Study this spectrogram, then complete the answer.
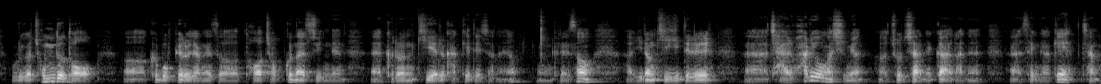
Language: Korean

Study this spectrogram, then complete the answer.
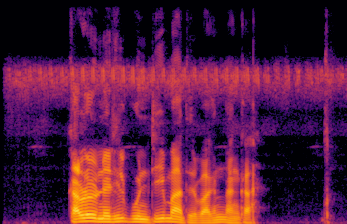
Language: Masai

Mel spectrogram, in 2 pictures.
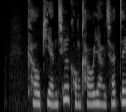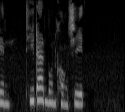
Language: Thai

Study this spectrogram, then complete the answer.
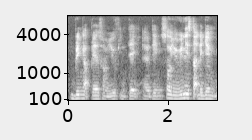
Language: English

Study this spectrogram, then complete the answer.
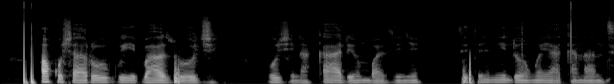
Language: Igbo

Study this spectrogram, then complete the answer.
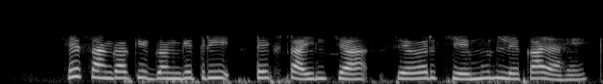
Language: Marathi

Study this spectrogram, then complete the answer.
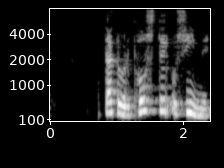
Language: Icelandic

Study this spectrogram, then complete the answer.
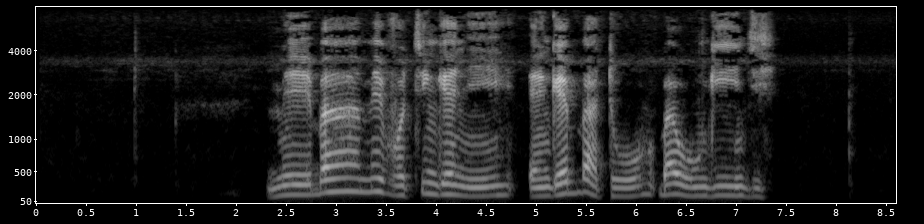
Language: Batanga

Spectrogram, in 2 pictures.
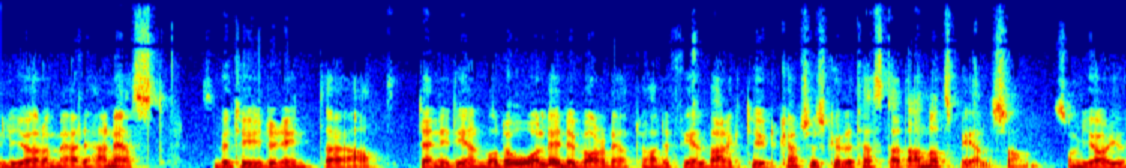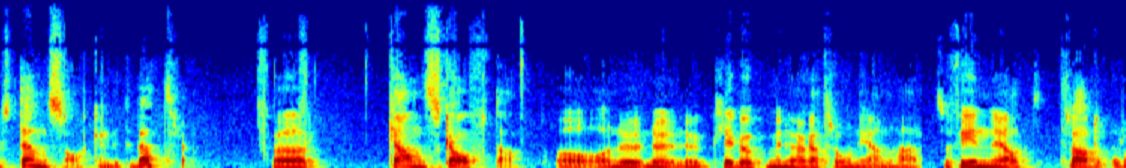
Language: Swedish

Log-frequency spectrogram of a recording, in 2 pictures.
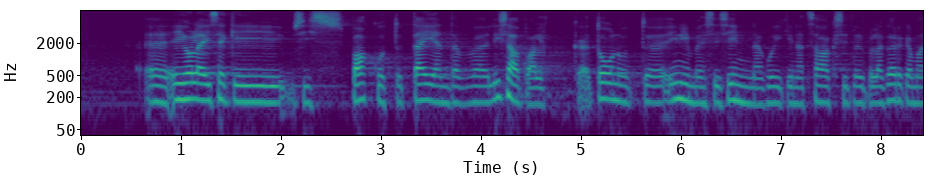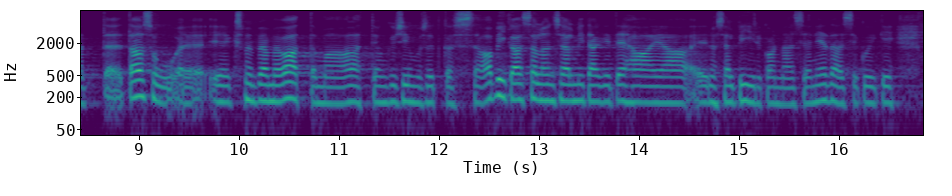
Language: Estonian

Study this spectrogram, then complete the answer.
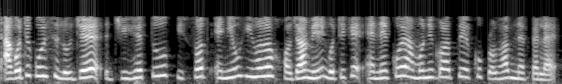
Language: Assamese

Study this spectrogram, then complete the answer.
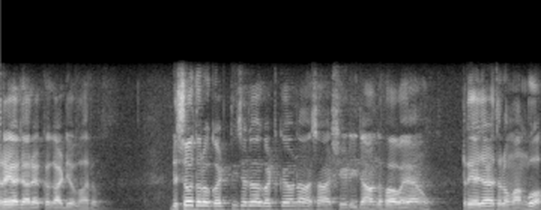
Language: Sindhi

